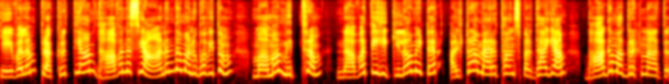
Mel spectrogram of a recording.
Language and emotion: Sanskrit, happy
